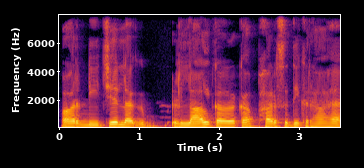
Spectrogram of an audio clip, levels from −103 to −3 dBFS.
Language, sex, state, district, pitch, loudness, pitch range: Hindi, male, Jharkhand, Deoghar, 130 Hz, -16 LUFS, 130-140 Hz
